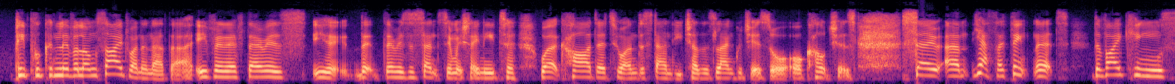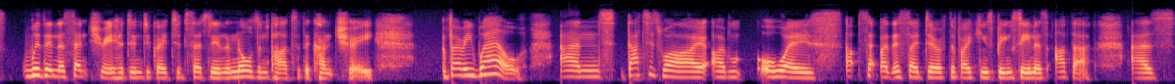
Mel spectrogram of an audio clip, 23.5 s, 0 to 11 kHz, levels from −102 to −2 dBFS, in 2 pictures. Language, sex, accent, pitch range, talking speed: English, female, British, 170-220 Hz, 185 wpm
